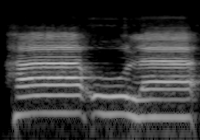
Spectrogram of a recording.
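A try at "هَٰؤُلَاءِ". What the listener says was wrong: Haula i, mana i-nya?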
